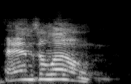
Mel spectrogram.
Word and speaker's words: Anzalone: Anzalone.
